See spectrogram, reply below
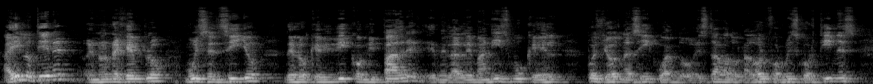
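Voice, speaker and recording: A man's voice: mid-range voice, moderate pace, few pauses. Older Mexican male host with a chatty, digressive delivery, recorded in a roomy space away from the mic. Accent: Mexican Spanish. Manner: chatty, digressive, emphatic storyteller. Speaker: host of a history and commentary show. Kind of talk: live-stream talk with viewer shout-outs. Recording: roomy echo, distant from the mic.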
